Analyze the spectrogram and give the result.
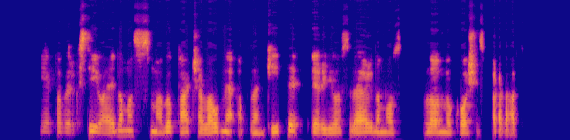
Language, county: Lithuanian, Tauragė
